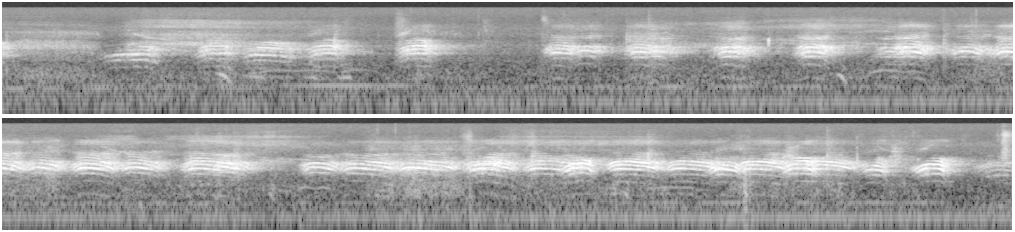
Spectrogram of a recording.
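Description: Birds calling: a rapid run of short arched calls, a few a second, sparse at first, then close-packed and nearly continuous from about four seconds in.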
